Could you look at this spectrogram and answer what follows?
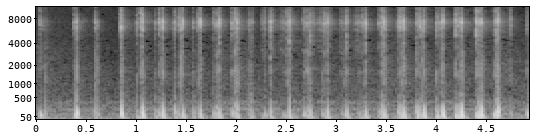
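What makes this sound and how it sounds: Fingernails and fingertips tap quickly on the frosted plastic dome of a small, hollow LED light bulb held in one hand. The result is a fast, irregular run of short, dry taps, each with a hollow low thump and a bright, clicky tick that stops almost instantly.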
